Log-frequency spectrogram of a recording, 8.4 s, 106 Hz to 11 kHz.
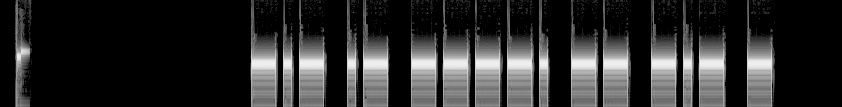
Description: Morse code, heard as a keyed tone, about 15 wpm, 700 Hz. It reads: KA9MKT
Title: USA Call Signs - 6 Characters - Repeated 2x - 15wpm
